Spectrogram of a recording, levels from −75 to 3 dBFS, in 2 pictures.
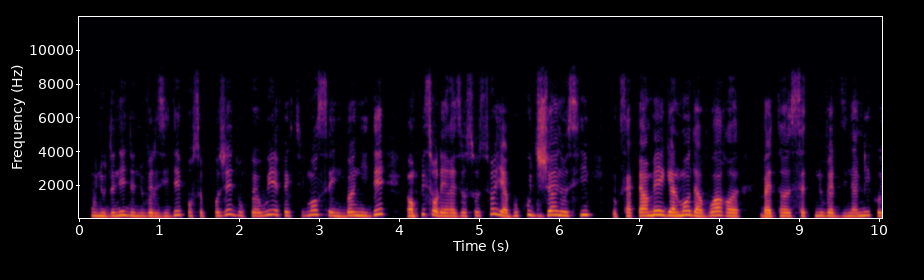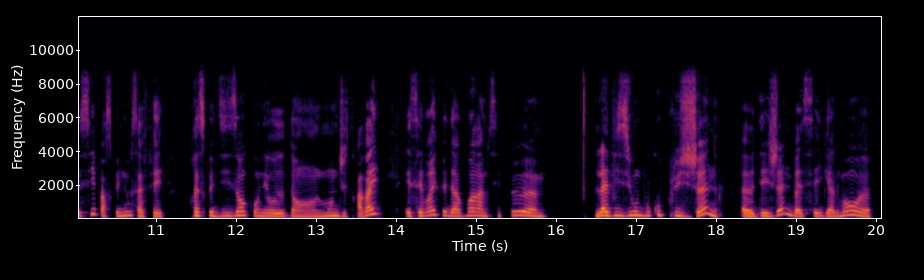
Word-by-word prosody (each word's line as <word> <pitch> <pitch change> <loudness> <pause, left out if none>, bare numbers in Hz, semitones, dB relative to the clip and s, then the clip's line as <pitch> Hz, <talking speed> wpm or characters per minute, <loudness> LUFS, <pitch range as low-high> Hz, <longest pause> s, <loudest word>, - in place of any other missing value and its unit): ou 200 - 0
nous 195 0 +2
donner 200 +5 +1
de 205 - 0
nouvelles 190 -2 -2
idées 210 +7 -1
pour 210 -5 -8
ce 200 - -5
projet. 205 +8 -3
Donc 210 -5 -7
heu, 200 - +1
oui 230 +7 0
effectivement 220 0 -2
c'est 260 -5 -3
une 190 -2 -2
bonne 210 0 +2
idée, 265 +10 +1 0.2
en 195 - +5
plus 285 - -3
sur 245 -6 +2
les 195 -1 +2
réseaux 190 0 -1
sociaux 210 +9 -4
il 300 - +2
y - - +6
a 185 - +3
beaucoup 210 +7 -2
de 220 - -5
jeunes 240 +5 +4
aussi, 250 +5 +1 0.2
donc 170 0 -8
ça 195 - -1
permet 205 +6 +5
également 220 +1 +5
d'avoir, 210 +2 +3
heu, 185 -2 +3 0.3
bah 180 -2 +5
t 190 +2 -1
cette 195 +1 -4
nouvelle 200 -2 +1
dynamique 190 +5 -2
aussi 195 +11 -1
parce 185 - -4
que 205 - -5
nous 205 +2 0
ça 195 -5 -1
fait, 180 0 -3 0.3
presque 210 -1 0
10 200 +2 -2
ans 230 +1 +3
qu'on 205 -4 -4
est 185 - -1
au 180 0 0
dans 175 -1 -4
le 170 - -5
monde 200 +3 +1
du 180 -2 -5
travail, 190 - +2 0.3
et 190 - +1
c'est 200 +2 0
vrai 245 +6 0
que 245 -3 -3
d'avoir 210 +1 0
un 200 -1 0
petit 195 +1 -15
peu, 230 -1 +3
hem, 190 -1 0 0.6
la 215 +2 +7
vision 215 +2 +1
beaucoup 220 +2 -1
plus 215 -5 -4
jeune, 250 +2 +3 0.3
heu, 170 -1 +3
des 185 +2 0
jeunes, 260 - +1
bah, 180 -5 +1
c'est 185 +1 -4
également, 190 +7 0
heu, 180 -1 0
205 Hz, 235 wpm, -22 LUFS, 190-225 Hz, 0.6 s, la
